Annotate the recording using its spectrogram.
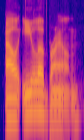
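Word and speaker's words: Alyla Browne: this actress's name is kind of hard to pronounce here it's alila brown nailed it she's a dual citizen of Australia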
